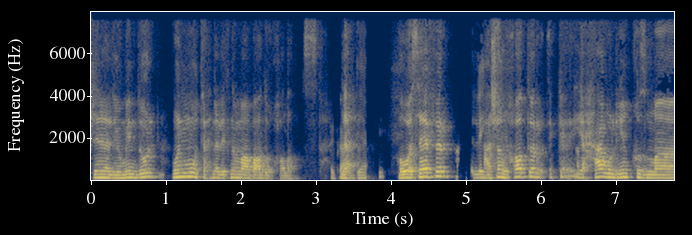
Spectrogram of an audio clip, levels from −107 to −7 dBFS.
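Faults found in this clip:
Echo leak, 0.89–0.99 s: far-end echo canceller likely let loudspeaker pickup through. A faint delayed copy of the speech returns about 313 ms late, roughly 25 dB below the talker. Brief, ghost-like.

Speech suppressed in double talk, likely from echo canceller misjudging simultaneous talk as echo and attenuating both its own talker and the echo. Talker level dips at 3.17–3.32 s (shallow, around 10 dB), then deep cuts near 40 dB at 3.67–3.92 s, 4.44–5.14 s and 5.58–7.72 s. Speech chopped into pieces, suppressed for about two seconds at the end. Band tops out at 8 kHz.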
